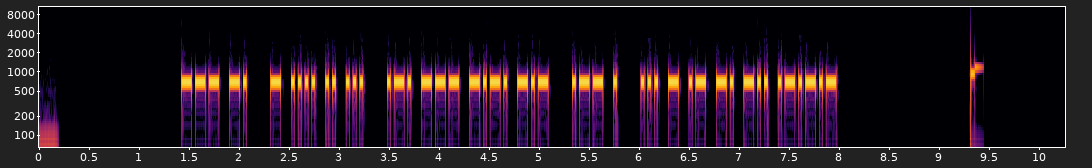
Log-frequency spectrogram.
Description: Morse code, heard as a keyed tone, about 34 wpm, 700 Hz. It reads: ON THIS ROCK WE STAND.
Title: Sentences from Top 1000 Words - Review Part 2 - 35wpm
